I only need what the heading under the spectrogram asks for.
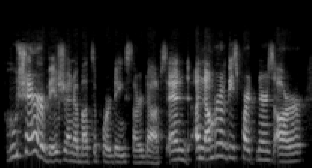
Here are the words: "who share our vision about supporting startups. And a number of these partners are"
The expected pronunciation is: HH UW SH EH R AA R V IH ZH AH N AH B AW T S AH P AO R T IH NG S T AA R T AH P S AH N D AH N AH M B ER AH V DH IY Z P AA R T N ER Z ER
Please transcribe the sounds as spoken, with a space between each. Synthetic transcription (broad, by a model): HH UW SH EH R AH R V IH ZH AH N AH B AW T S AH P AO R T IH NG S T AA R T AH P S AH N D AH N AH M B ER AH V DH IY Z P AA R T N ER Z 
